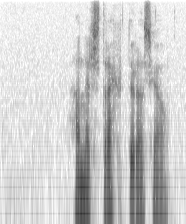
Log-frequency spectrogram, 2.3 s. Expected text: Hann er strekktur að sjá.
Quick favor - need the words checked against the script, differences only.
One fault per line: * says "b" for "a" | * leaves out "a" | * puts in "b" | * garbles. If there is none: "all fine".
all fine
